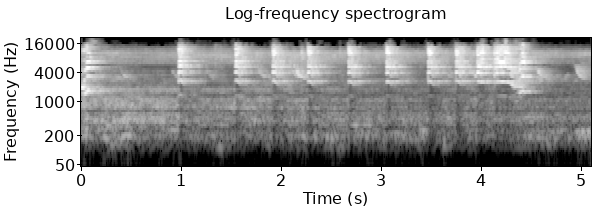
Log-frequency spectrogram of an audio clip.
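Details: A red-wattled lapwing in Bandipur National Park, Karnataka, gives an alarm call warning other animals that humans are present: about ten loud, sharp, shrill, piercing cries in quick, uneven succession, accelerating near the end. Possible chicks may be nearby.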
